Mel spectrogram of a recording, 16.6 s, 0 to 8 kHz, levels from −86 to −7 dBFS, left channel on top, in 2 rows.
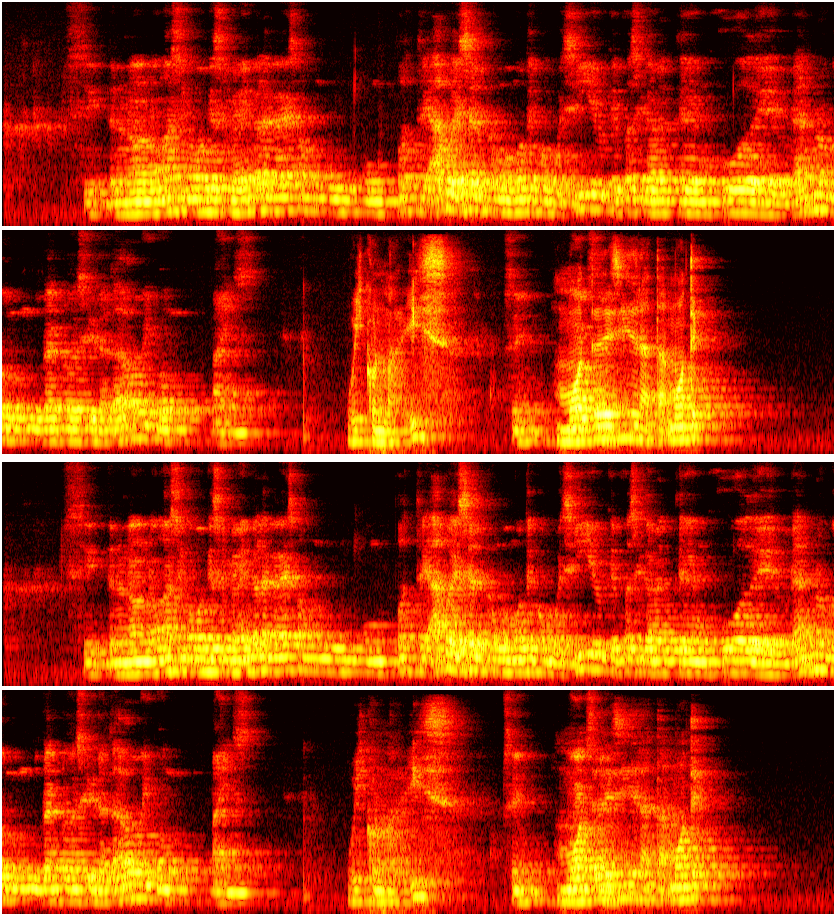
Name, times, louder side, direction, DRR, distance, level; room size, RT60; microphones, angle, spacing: voice 1, 0.6-10.8 13.3-13.6 14.0-14.5, right 1 dB, 55° right, -4 dB, 0.7 m, -24 dB
voice 2, 11.8-12.9 13.9-15.3, left 4 dB, 45° left, 5 dB, 0.3 m, -22 dB
3.3 x 2.4 x 3.4 m, 1.3 s
head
